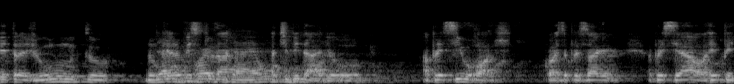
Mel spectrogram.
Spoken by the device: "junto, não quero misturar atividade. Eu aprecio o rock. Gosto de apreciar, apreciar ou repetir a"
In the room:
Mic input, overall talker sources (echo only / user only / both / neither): both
